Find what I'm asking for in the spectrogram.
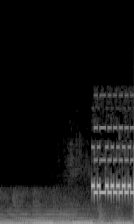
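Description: A phone ringtone in a Hindi TV serial scene: after quiet background music, a bright, rapid electronic trill breaks in partway through and keeps ringing loudly to the end.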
